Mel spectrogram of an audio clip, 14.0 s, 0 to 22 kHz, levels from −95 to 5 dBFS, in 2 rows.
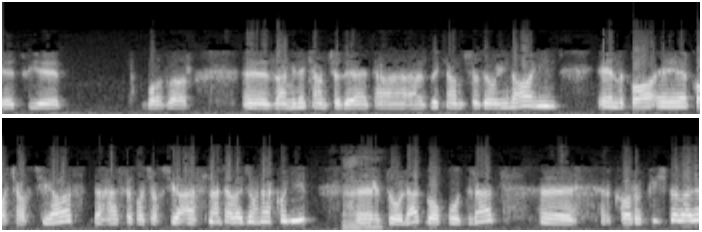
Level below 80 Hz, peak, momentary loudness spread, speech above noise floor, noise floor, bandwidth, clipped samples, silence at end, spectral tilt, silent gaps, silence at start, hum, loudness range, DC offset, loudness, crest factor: -50 dBFS; 0 dBFS; 7 LU; 37 dB; -49 dBFS; 7.2 kHz; under 0.1%; 0 s; -7 dB/octave; none; 0 s; none; 2 LU; under 0.1%; -12 LUFS; 12 dB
